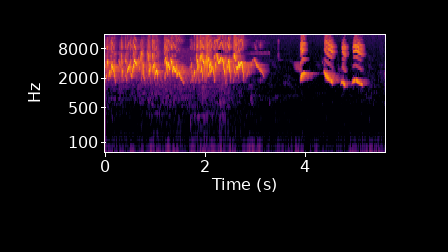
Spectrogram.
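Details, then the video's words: Golden-billed saltator, locally called pepitero or picahueso, singing: a dense, fast warbling jumble of high notes for about three seconds, a pause, then several separate sharp downslurred whistled notes. "Pepitero/Picahueso Canto - Golden-billed Saltator - Saltator Aurantiirostris"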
